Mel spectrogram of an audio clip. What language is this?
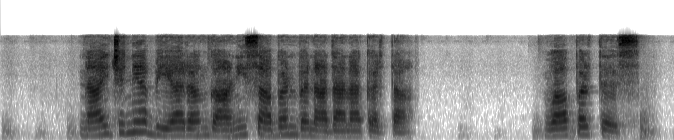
Marathi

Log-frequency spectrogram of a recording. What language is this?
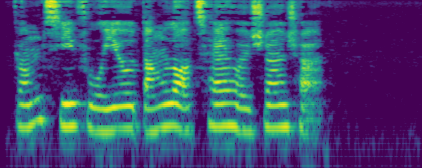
Cantonese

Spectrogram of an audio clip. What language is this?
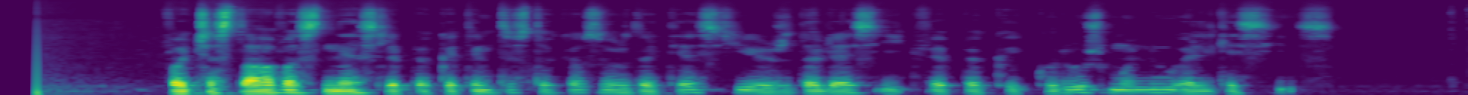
Lithuanian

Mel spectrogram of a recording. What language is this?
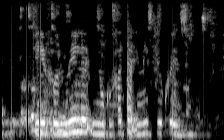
Kinyarwanda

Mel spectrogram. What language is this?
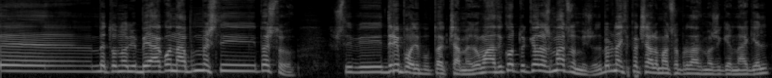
Greek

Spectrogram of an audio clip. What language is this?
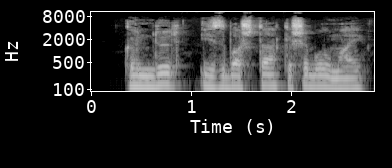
Bashkir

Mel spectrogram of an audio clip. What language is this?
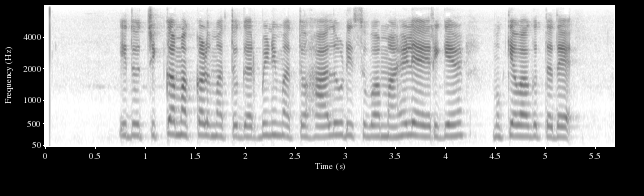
Kannada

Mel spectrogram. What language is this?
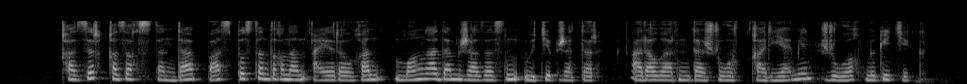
Kazakh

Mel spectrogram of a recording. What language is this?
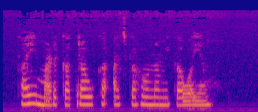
Sihuas Ancash Quechua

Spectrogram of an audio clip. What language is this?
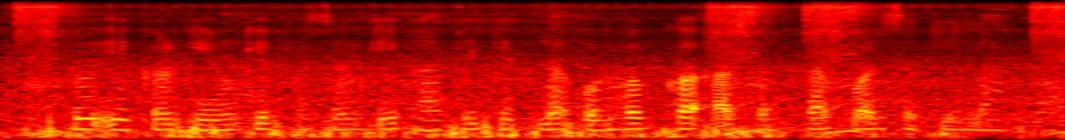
Bhojpuri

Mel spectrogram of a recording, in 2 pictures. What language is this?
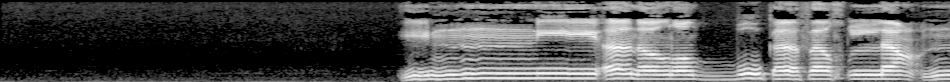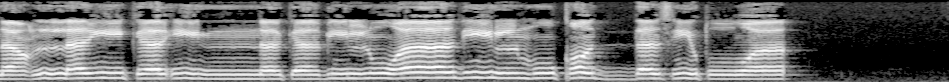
Arabic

